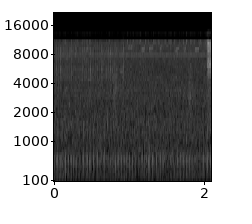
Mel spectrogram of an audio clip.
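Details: Ashley, a domestic cat about a year old, with her two newborn female kittens Maggie and Rose, born March 30th 2013; a steady, rhythmic purr throbs evenly throughout, with a faint rustle at the very end.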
